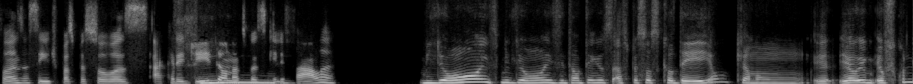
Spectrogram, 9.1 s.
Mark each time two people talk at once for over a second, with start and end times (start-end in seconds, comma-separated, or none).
1.7-3.0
